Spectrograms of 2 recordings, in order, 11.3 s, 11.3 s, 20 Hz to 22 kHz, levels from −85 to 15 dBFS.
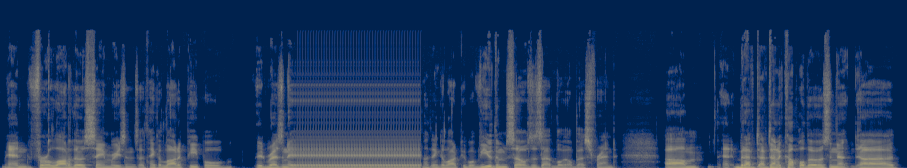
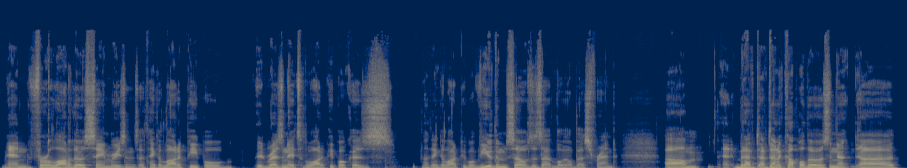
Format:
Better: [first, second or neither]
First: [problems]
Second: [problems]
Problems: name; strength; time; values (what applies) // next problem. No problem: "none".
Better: second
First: audio freezing; at 3.5 s for 1.5 s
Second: none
